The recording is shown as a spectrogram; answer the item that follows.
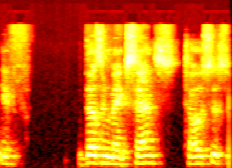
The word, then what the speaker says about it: ptosis: it doesn't make sense tosis again silent P what the heck anyway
